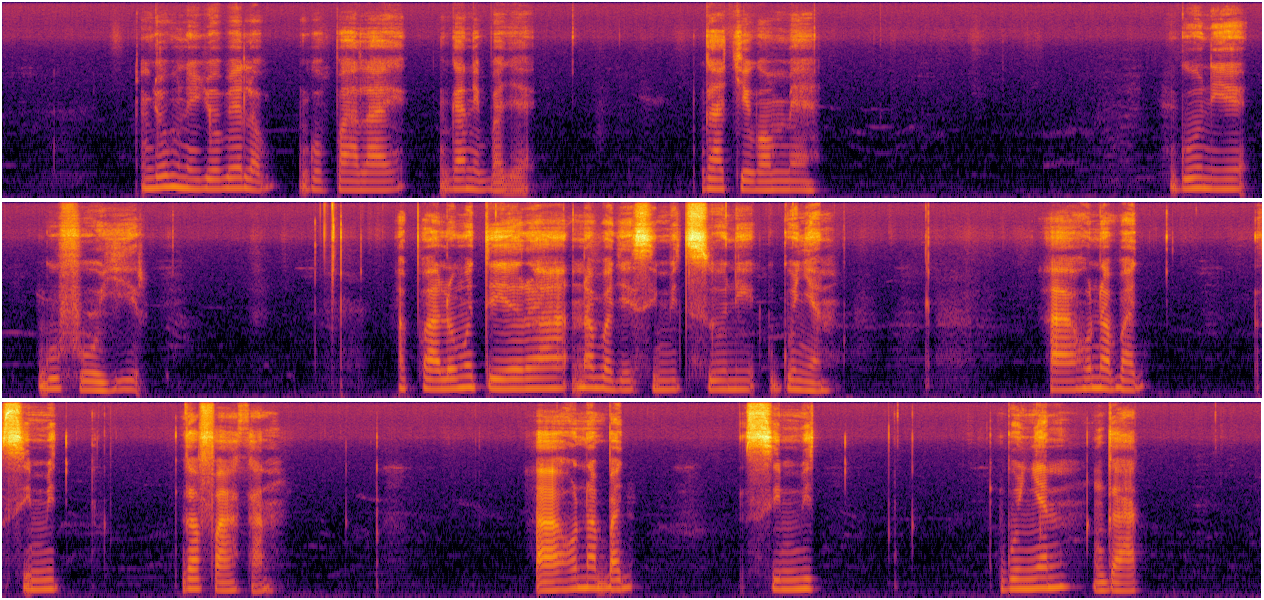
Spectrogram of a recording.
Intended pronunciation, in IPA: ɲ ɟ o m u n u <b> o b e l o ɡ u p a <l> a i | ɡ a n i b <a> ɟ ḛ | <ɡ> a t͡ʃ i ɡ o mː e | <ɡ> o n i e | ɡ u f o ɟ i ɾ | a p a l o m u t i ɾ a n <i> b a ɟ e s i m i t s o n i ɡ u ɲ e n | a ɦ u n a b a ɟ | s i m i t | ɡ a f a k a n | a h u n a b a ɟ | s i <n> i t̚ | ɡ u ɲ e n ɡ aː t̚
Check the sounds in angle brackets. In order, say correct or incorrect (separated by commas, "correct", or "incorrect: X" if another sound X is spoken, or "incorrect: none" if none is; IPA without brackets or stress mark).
incorrect: ɟ, correct, correct, correct, correct, incorrect: a, incorrect: m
